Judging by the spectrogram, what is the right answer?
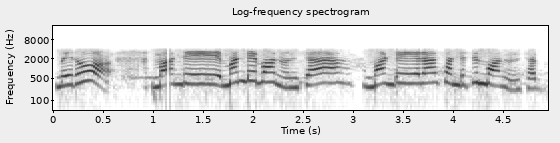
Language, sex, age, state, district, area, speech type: Nepali, female, 18-30, West Bengal, Alipurduar, urban, conversation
